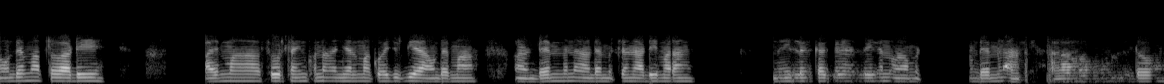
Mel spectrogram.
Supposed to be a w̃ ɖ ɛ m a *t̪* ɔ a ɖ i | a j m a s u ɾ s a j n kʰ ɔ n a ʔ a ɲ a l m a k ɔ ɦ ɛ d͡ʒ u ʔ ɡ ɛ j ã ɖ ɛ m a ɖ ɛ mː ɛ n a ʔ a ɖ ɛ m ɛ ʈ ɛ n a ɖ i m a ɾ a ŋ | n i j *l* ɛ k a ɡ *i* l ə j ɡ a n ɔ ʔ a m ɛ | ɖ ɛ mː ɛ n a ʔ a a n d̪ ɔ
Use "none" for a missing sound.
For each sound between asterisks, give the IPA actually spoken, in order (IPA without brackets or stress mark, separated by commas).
t̪, l, ɛ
